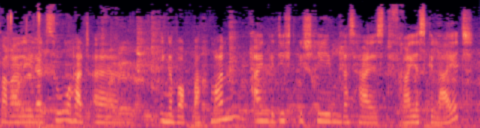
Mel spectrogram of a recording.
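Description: As an interview guest, a woman with a voice on the low side explains literature in a thoughtful, deliberate, and articulate way. Crowd noise can be heard in the background.

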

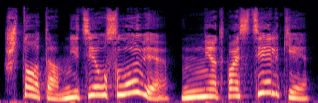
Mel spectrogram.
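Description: A woman voicing a jealous, hot-tempered young male shapeshifter in an audiobook, gruff and needling. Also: high voice, big pitch swings, slow, pitched above the performer's own voice, heavily acted. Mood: mocking. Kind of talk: audiobook character reading.

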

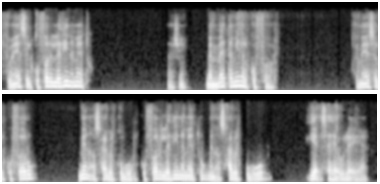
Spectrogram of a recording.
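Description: A man's voice: medium pitch, steady tone, very fast, pauses often, mellow, no echo. An Egyptian man teaching a lesson, reading passages from a classical text aloud and explaining them in colloquial speech.

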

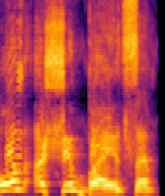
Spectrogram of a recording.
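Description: A woman voicing a grumpy, blunt adult brother with a gruff, scolding way of talking. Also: medium pitch, big pitch swings, extremely slow. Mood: irritated.

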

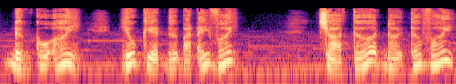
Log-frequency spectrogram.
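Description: A man's voice: on the high side, animated, a little fast, a little mellow, soft background music, pitched above the performer's own voice, natural voice. A man doing a desperate, tearful young girl. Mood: pleading. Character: frightened, grieving teenage girl.

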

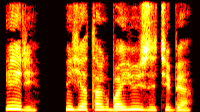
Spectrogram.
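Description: A man's voice: high-pitched, fairly even intonation, moderate pace, dark tone, dry recording, studio quality, voice pushed up. A man voicing an earnest, anxious young woman, the hero's elder sister, with an emotional, pleading way of speaking. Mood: sad, pleading.

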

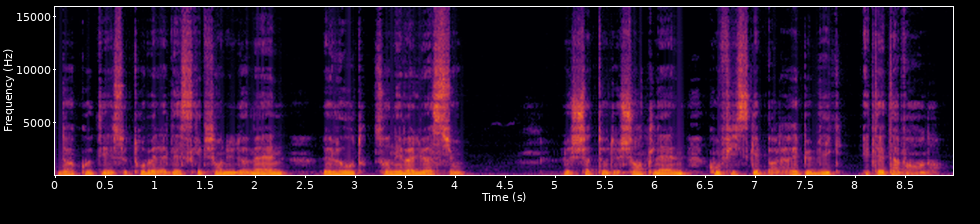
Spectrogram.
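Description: A man narrating a historical novel in an audiobook reading, in a measured, dramatic way. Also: on the low side, mellow, slightly rough.

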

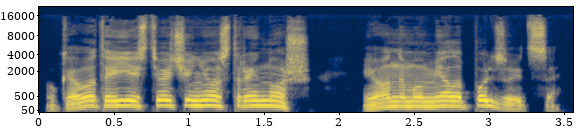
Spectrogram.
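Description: A man reading an audiobook, voicing a measured, matter-of-fact male police inspector. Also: on the high side, animated, darkish tone, clean tone, no room sound, studio quality, pitched above the performer's own voice, natural voice.

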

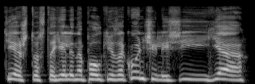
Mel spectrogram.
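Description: A woman's voice: fairly high pitch, steady tone, normal speed, fairly bright tone, no room sound, clean studio sound, voice pushed up, natural voice. A man voicing a clumsy, anxious young shop girl who pleads and sobs in an audiobook. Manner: pleading, breathless.

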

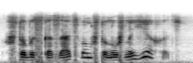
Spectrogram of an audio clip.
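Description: A man voicing a scheming male bishop who speaks softly but commandingly. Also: mid-range voice, big pitch swings, measured pace, no echo, dull audio, pitched below the performer's own voice, full character voice. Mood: hushed. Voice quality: soft, hushed, urging.

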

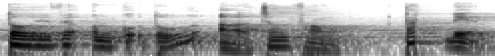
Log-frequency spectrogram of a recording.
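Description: A man narrating a first-person story in a lively, conversational way. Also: sits low, unhurried. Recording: echoey room with faint music.

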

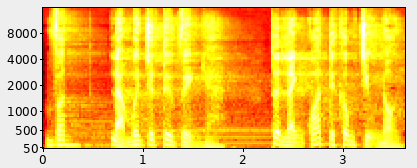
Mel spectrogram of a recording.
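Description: A man's voice: lowish voice, lively intonation, fairly quick, darkish tone, soft background music, lightly acted. Pleading woman ghost performed by a male narrator, thin trembling delivery, shivering, for audio horror.

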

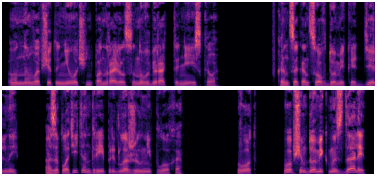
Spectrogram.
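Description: A man's voice: fairly low pitch, no room sound, clean studio sound, pitched above the performer's own voice, natural voice. A man voicing a chatty young village girl. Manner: talkative, explaining at length.

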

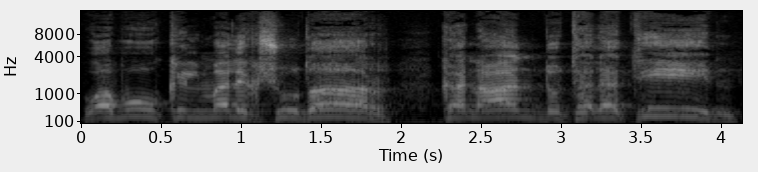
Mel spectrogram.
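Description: An Egyptian-accented man playing an eccentric royal priest in a theatrical fantasy drama, declaiming in drawn-out rhymed proverbs. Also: high voice, gravelly, bright, forceful tone, full character voice. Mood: emphatic preaching. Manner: declamatory, drawn-out sing-song rhyming.

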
